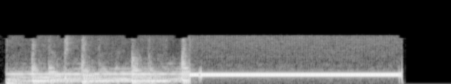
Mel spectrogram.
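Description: Telephone line tones as a call is transferred to an office extension: about two seconds of pulsing, layered tones, then a steady single high tone that holds for two seconds and cuts off abruptly.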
